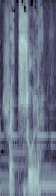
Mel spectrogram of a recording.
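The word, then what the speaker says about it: Retsina: Se escribe Repsina y se pronuncia Repsuna.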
